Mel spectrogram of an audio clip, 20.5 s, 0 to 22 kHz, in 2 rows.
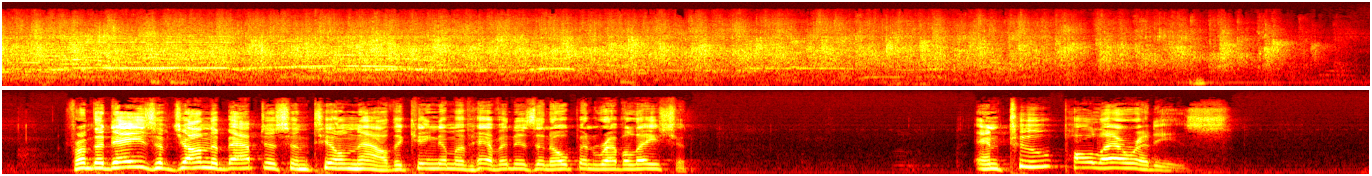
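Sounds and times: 
large audience clapping: 0:00.0 - 0:10.1
speech: 0:10.8 - 0:15.5, 0:17.6 - 0:19.5.

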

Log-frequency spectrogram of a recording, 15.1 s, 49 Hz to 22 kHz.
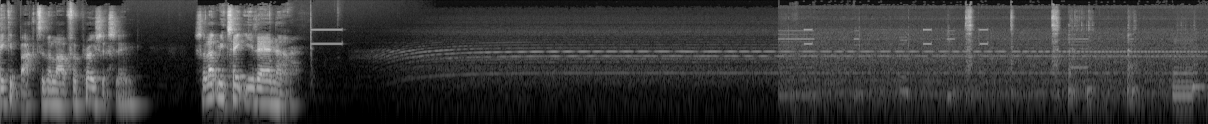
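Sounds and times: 
speech: 0:00.0 - 0:01.8, 0:02.4 - 0:03.8
pump motor drawing river water through fine filter: 0:04.7 - 0:15.0.

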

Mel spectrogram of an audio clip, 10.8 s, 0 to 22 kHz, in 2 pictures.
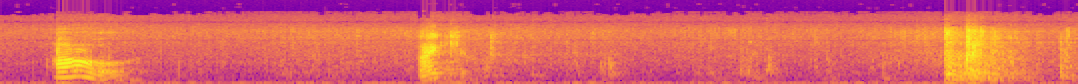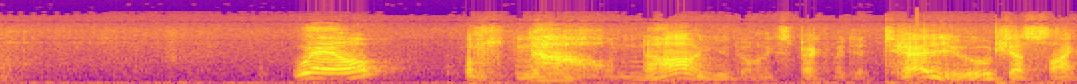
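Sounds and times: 
speech: 0:00.3 - 0:00.8, 0:02.1 - 0:02.6, 0:06.9 - 0:07.4, 0:08.0 - 0:10.7
door swinging shut with a solid thud: 0:04.6 - 0:05.6.

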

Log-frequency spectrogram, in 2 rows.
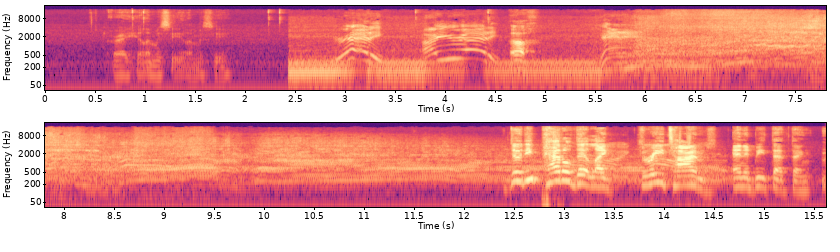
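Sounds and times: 
speech: 0:00.7 - 0:06.3, 0:12.5 - 0:15.6
race car engines revving during a final race: 0:02.4 - 0:14.8
race car tires squealing during a final race: 0:02.5 - 0:14.7.

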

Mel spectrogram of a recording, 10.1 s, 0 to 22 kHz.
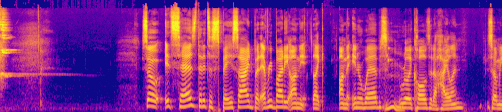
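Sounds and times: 
drinking glasses clinking in a toast: 0:00.0 - 0:01.5
speech: 0:02.9 - 0:10.0.

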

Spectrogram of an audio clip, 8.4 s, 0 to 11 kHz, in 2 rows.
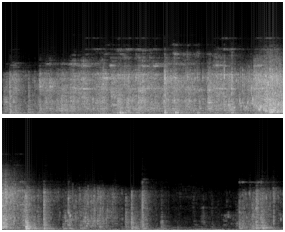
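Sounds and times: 
heavy harbor chain rattling and ratcheting as it is lowered: 0:00.0 - 0:04.8.

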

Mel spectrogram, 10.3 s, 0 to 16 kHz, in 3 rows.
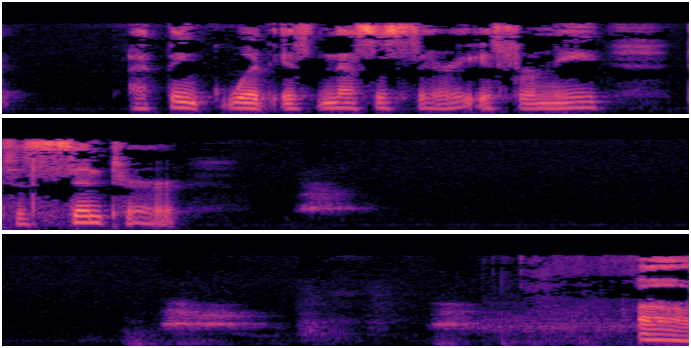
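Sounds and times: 
speech: 0:00.6 - 0:04.4, 0:10.0 - 0:10.3
dogs barking: 0:04.9 - 0:05.3, 0:07.7 - 0:08.2, 0:09.0 - 0:09.4.

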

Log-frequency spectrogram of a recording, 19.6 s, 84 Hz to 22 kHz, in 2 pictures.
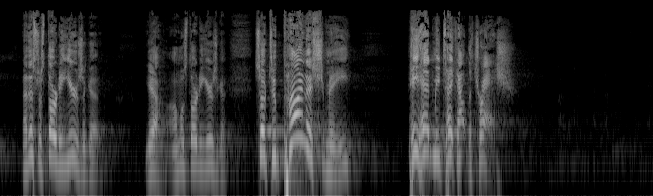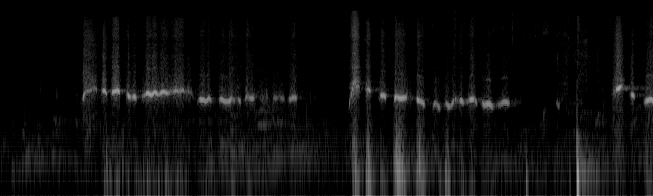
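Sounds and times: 
speech: 0:00.4 - 0:01.6, 0:02.2 - 0:05.3, 0:06.1 - 0:07.7
person whistling a wandering tune while taking out the trash: 0:11.0 - 0:14.4, 0:15.0 - 0:19.5.

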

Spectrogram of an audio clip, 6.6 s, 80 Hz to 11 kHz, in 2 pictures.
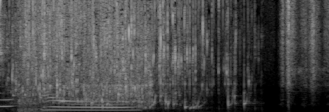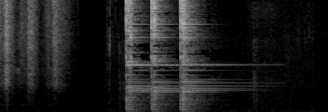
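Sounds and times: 
water poured into a cooking pot while making soup: 0:00.0 - 0:02.7.

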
